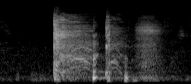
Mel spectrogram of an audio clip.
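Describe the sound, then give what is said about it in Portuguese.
A dry, irritative cough, believed to be allergic, that has lasted about a month and a half. It comes as a short burst of several harsh coughs with rough breathy tails. “Eu estou a tossir, mas eu já estou há quase um mês e meio, não é Covid, fiz o teste. É mesmo uma tosse irritativa, penso que alérgica.”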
